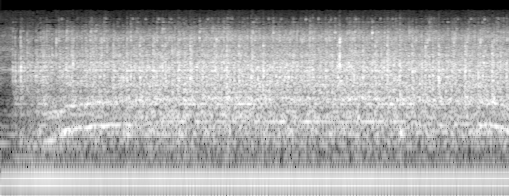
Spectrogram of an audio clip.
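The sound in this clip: A home sewing machine rattles in a living room turned into a sewing atelier, a continuous, loud mechanical whir with a steady low hum and rapid chattering throughout.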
